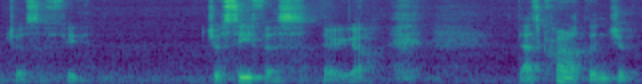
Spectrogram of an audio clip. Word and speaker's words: Josephus: Jose Jose how you say his name Joseph Josephus there you go that's chronicl Joseph Josephus is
